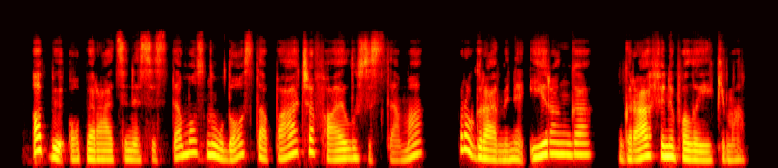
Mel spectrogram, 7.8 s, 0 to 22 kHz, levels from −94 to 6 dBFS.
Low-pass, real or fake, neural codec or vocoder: 10.8 kHz; real; none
